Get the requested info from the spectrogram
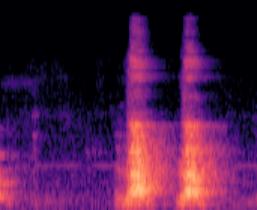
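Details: Basset hound puppies named Musta and Ari barking at a stranger seen outside the window while relaxing indoors; two deep, short barks about half a second apart, quiet room otherwise.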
